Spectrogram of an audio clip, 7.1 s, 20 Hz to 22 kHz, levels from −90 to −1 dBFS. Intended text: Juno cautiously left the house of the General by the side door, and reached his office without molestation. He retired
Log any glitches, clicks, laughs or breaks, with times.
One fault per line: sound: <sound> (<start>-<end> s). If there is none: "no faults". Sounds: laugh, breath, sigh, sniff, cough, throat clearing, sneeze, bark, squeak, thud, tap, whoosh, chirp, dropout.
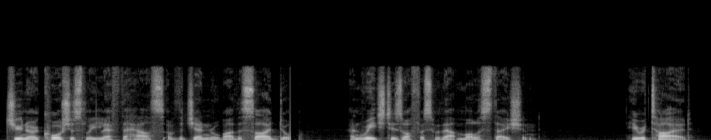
sound: dropout (2.9-3.0 s)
